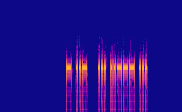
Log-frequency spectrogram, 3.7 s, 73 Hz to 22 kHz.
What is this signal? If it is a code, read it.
Morse code, heard as a keyed tone, about 38 wpm, 700 Hz. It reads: TU S2S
